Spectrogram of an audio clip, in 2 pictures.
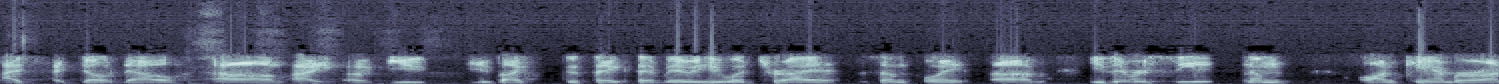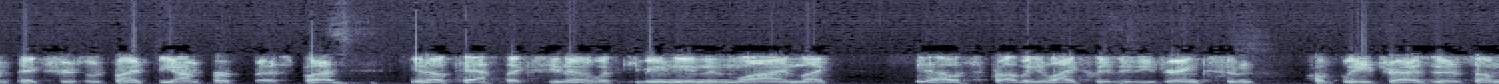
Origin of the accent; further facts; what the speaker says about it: Spokane, Washington, United States; now in Chicago, United States; I'm from Spokane, Washington. I went to Washington State.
